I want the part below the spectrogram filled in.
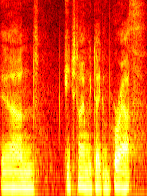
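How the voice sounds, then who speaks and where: A man leading a guided meditation in short, measured phrases with pauses between them. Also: low voice, level tone, darkish tone. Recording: long hall-like reverb.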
